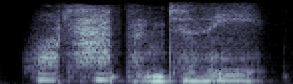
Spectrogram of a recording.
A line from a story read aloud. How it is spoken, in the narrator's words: Sylvia whispered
